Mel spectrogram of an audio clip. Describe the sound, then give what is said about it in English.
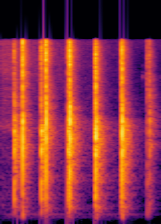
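Sharp audience hand claps welcoming a guest onto a show, in a steady rhythm, about six quick double-claps spaced evenly over under two seconds, crisp and moderately loud with no voices. “Please clap for him.”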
